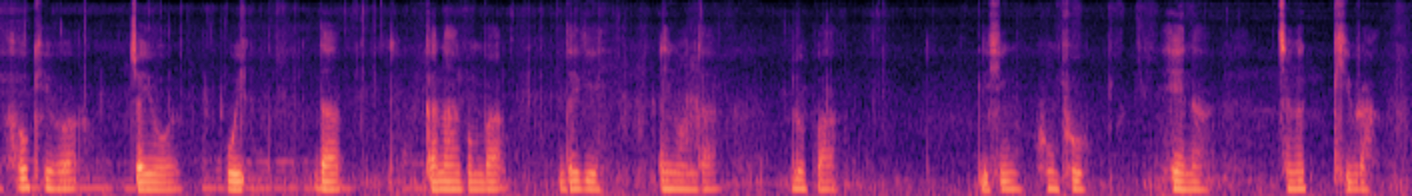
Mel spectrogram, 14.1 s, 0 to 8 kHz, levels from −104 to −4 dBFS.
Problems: background sounds at intervals, background conversations at intervals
